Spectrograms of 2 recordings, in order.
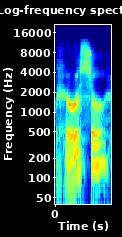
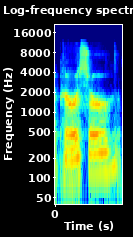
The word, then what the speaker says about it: Pariser: pronounce his last name I've heard it pronounced para sir some Eli Pariser and the TED talk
